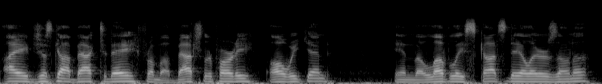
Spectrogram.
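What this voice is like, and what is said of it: Hoarse, strained, partly lost voice. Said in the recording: “my voice has been kind of lost ... My voice was left there”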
